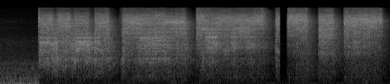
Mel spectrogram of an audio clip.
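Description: Spray can hissing in blasts: one long blast starting about half a second in, then a string of shorter bursts. It is being used to clean the moped's ignition parts as they go back together.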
